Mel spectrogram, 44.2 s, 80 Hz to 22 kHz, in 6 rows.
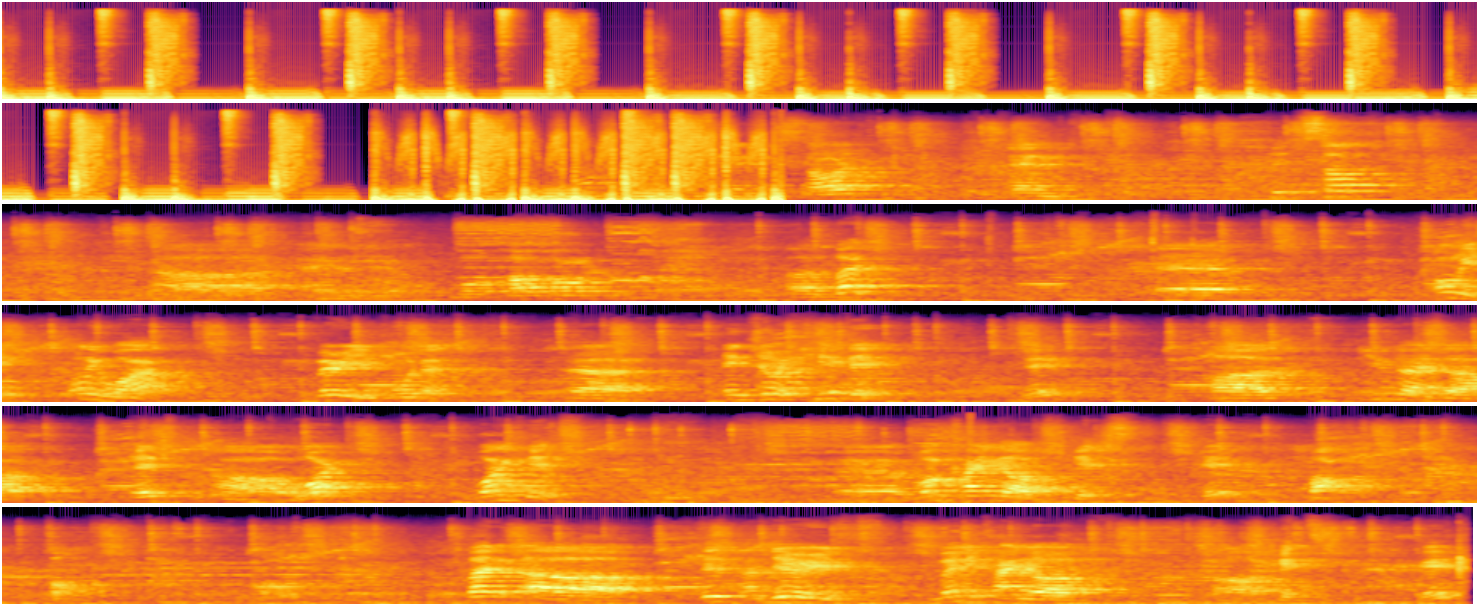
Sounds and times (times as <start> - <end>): Music: 0.0 - 44.2.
